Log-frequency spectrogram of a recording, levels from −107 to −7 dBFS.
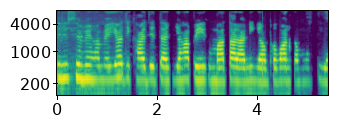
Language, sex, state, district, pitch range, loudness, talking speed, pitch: Hindi, female, Bihar, Saharsa, 225-245 Hz, -15 LUFS, 190 wpm, 240 Hz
